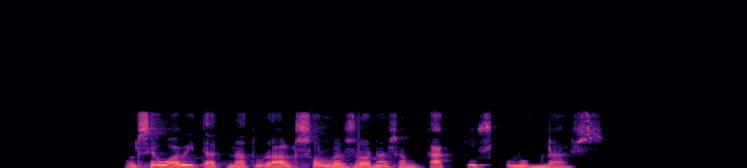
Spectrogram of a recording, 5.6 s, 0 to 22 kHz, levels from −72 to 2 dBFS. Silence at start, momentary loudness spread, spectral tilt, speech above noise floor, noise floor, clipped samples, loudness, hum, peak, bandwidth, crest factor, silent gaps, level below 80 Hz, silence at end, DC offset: 0.95 s; 11 LU; -4.5 dB/octave; over 66 dB; under -90 dBFS; under 0.1%; -24 LUFS; none; -6 dBFS; 7.8 kHz; 20 dB; 3.43-3.48 s; -62 dBFS; 1.1 s; under 0.1%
